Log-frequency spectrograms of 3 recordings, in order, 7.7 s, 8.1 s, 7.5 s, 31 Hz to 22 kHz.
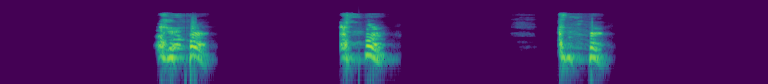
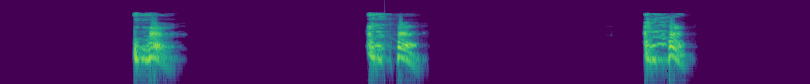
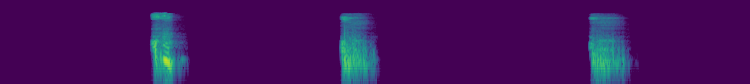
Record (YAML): three_cough_length: 7.7 s
three_cough_amplitude: 30056
three_cough_signal_mean_std_ratio: 0.28
cough_length: 8.1 s
cough_amplitude: 28829
cough_signal_mean_std_ratio: 0.27
exhalation_length: 7.5 s
exhalation_amplitude: 24044
exhalation_signal_mean_std_ratio: 0.18
survey_phase: alpha (2021-03-01 to 2021-08-12)
age: 45-64
gender: Male
wearing_mask: 'No'
symptom_cough_any: true
symptom_abdominal_pain: true
symptom_fatigue: true
symptom_fever_high_temperature: true
symptom_headache: true
symptom_change_to_sense_of_smell_or_taste: true
symptom_loss_of_taste: true
smoker_status: Ex-smoker
respiratory_condition_asthma: false
respiratory_condition_other: true
recruitment_source: Test and Trace
submission_delay: 3 days
covid_test_result: Positive
covid_test_method: LFT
